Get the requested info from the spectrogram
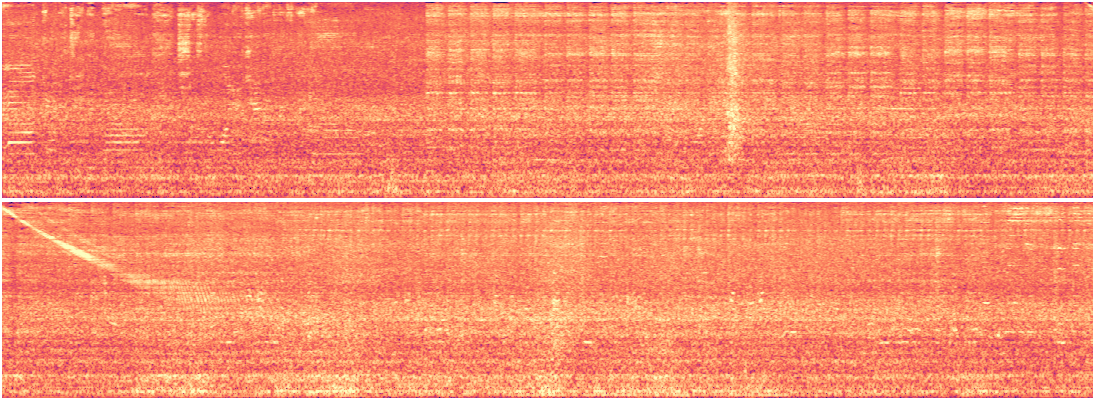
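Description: Car cabin noise while driving: a steady rumble of engine and tyres on the road, heard from inside the car and getting a little louder in the second half.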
